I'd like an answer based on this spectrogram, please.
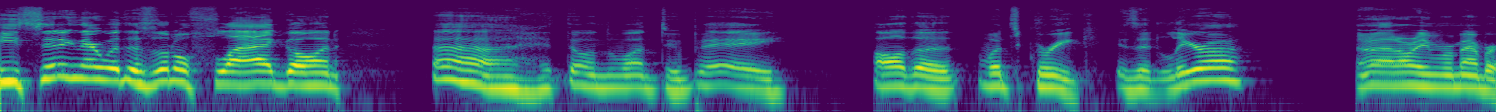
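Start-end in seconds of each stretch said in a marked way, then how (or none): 2.2-4.8 mock very slow, crushed, downcast, dejected moping. Voicing the man from Greece sitting with his little flag: imitating a dejected man. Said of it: "he's so dejected".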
